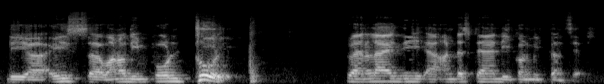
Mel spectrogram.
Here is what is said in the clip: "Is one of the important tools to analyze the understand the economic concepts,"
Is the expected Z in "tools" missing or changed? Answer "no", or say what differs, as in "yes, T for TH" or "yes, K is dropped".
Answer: yes, Z is dropped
